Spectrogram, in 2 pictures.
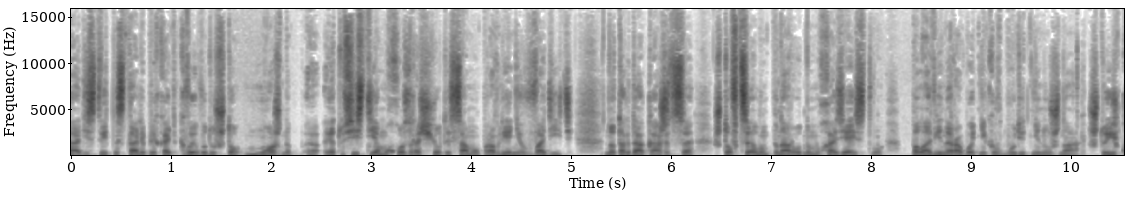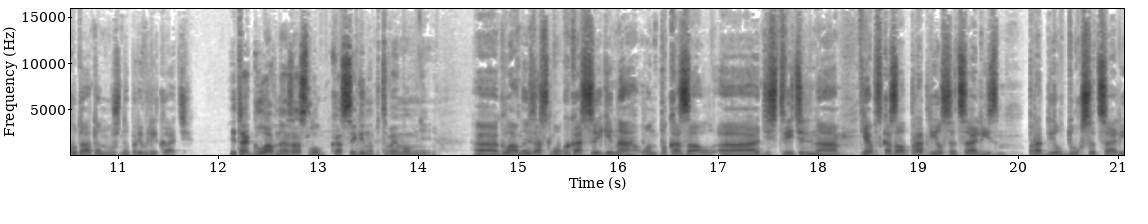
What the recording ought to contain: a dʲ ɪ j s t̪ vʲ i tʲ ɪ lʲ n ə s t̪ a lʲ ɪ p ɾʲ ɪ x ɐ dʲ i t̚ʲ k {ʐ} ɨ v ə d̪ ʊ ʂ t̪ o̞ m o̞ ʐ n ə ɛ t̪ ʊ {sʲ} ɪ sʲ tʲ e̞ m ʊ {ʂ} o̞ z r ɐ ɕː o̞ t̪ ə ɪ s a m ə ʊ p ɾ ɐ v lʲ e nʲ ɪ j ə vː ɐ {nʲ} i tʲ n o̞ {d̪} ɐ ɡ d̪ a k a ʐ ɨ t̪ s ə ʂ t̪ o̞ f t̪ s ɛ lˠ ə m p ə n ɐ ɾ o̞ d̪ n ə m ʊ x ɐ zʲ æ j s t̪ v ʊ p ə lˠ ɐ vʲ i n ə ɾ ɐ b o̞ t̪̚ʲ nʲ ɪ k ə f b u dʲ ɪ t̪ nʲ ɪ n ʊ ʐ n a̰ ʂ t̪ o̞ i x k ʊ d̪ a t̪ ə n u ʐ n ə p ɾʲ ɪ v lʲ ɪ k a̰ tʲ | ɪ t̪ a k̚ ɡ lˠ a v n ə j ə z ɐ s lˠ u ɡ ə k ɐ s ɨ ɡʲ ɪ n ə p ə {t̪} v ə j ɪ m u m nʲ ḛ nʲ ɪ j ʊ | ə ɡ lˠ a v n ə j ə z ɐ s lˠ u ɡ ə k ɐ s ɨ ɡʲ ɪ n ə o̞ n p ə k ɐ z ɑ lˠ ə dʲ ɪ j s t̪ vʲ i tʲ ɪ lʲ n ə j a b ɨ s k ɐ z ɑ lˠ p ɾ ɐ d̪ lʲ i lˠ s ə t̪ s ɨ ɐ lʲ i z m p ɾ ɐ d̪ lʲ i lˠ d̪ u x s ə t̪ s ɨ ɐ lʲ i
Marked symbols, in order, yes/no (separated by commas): no, yes, no, no, no, yes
